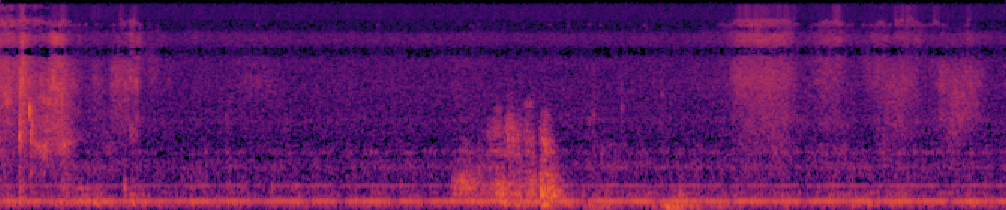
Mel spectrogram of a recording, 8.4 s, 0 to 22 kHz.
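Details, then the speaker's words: SMC DC42 ceiling fan on a test rig: low, steady electrical hum at one pitch. Motor hums and needs oil; bearing noise noted. "It hums and it needs oil, but I cannot find my oil right now."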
